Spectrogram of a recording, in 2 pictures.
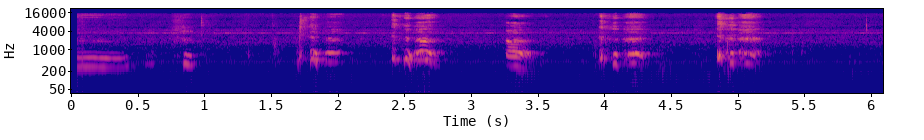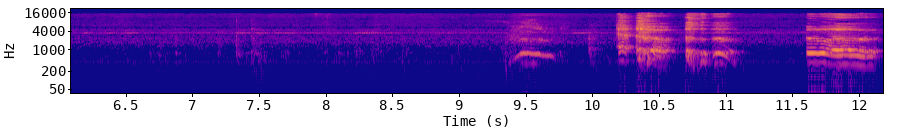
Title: Sound of a Korean baby coughing is both cute and worrying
